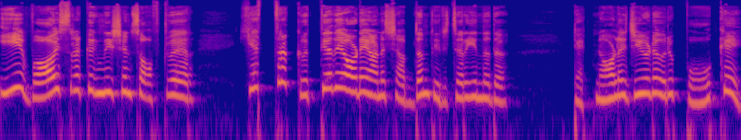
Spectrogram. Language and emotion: Malayalam, surprised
